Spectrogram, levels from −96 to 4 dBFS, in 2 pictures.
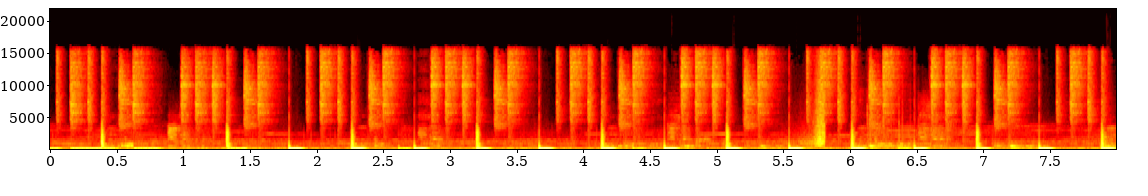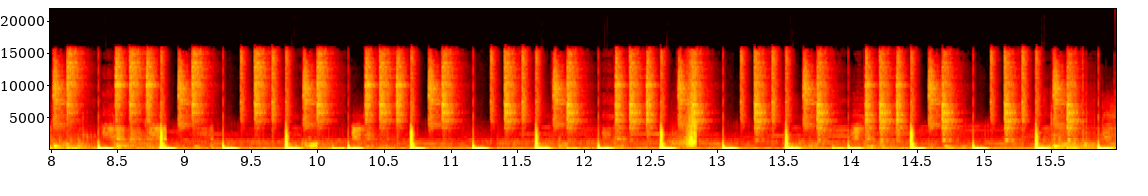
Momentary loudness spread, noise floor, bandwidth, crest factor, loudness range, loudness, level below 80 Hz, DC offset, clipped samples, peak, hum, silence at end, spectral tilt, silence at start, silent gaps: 5 LU; -27 dBFS; 16 kHz; 10 dB; 1 LU; -14 LUFS; -12 dBFS; under 0.1%; 0.3%; 0 dBFS; none; 0 s; -5.5 dB/octave; 0 s; none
